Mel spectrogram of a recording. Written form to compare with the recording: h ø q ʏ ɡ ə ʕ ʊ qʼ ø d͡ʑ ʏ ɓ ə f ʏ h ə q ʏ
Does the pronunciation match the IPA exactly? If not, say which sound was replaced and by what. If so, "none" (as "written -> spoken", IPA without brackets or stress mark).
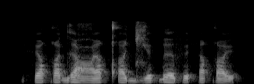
ʊ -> ə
